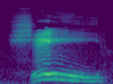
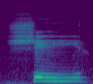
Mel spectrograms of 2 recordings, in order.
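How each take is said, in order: First: It is said in a put-on pirate voice. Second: It is said in a low, deep voice. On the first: "using a pirate voice" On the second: "using a low voice"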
